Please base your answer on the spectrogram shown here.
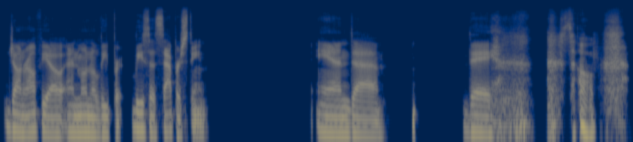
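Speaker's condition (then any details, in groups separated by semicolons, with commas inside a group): No condition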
